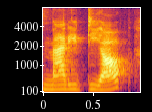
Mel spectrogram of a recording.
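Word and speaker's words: Mati Diop: this is from director I believe her name is pronounced Madi Diop she got the Grand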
